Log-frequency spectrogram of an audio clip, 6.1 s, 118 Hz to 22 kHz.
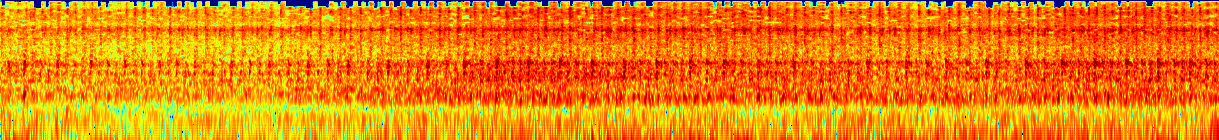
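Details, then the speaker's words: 2011 Chevrolet Spark petrol engine idling, rpm rising and falling unevenly; car shakes and stalls silently at stops and low speed; fault later diagnosed in fuel and intake systems. "rpm 이 오르락 내리락 하고 아 정차 지에 오늘 어느 순간 딱 치고 이 꺼진다"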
